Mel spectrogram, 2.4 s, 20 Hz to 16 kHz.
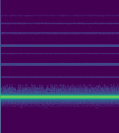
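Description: Steady 1 kHz reference test tone, the beep that goes with television colour bars: one pure, unbroken pitch.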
